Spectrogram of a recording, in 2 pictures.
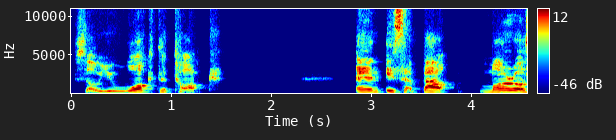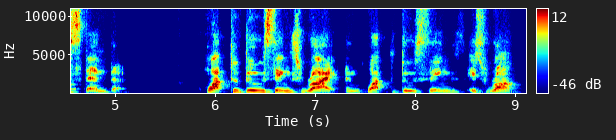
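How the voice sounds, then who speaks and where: A middle-aged woman speaks unhurriedly in a lowish voice, a Chinese speaker presenting to an online panel. She chooses her words with care, filling her pauses with soft ums. The sound is that of a video call. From Taiwan. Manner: measured, thoughtful, pauses often with ums. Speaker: guest speaker, coach and former teacher.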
